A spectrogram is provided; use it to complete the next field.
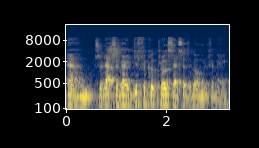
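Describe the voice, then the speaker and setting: A man talks at a moderate pace while noticeable background noise and audible room echo surround him. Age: 60s. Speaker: prostate cancer charity volunteer speaker. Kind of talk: testimony.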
